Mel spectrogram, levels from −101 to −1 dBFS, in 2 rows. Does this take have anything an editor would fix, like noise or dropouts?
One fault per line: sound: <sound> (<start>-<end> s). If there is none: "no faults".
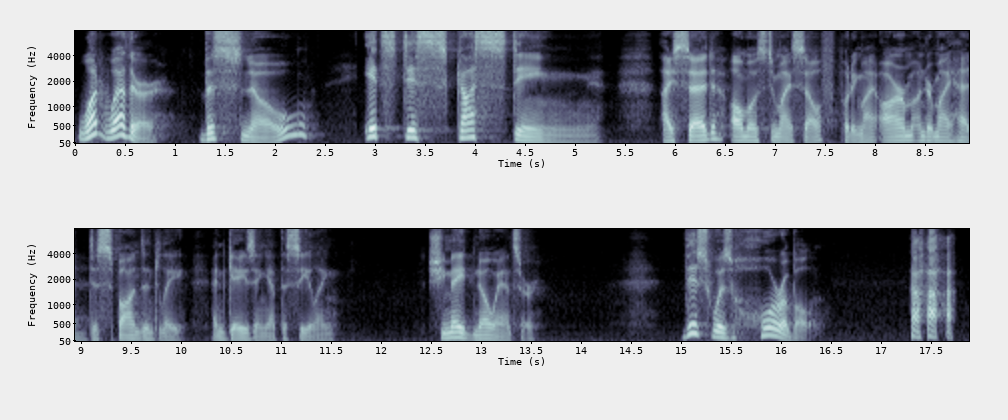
sound: laugh (17.3-17.7 s)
